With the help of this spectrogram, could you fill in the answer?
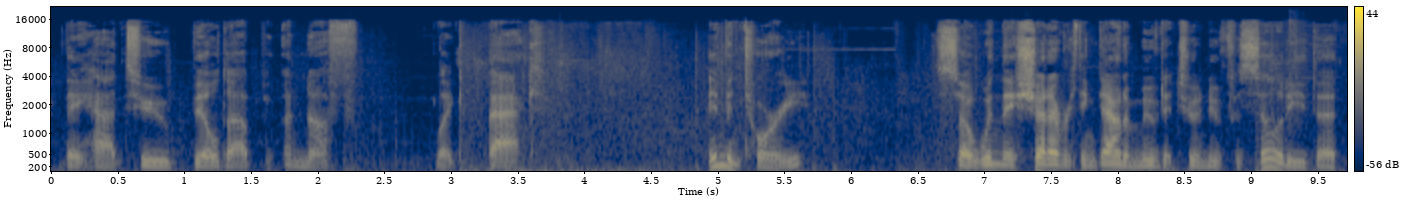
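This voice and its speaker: A man in his thirties with a cold, telling his own past in a hesitant personal monologue full of restarts. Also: medium pitch. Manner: hesitant, many restarts and fillers. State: congested from a cold, sniffling. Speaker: vlogger recounting his past.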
